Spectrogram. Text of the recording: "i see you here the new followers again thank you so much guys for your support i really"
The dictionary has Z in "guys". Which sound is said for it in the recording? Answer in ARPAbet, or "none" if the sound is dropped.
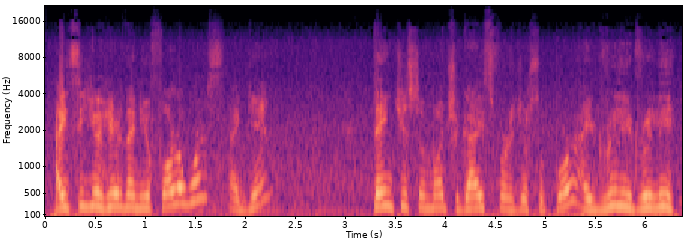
S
